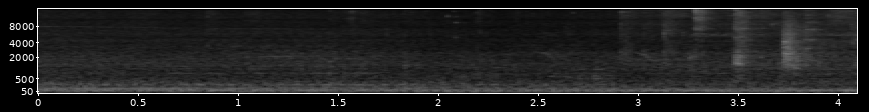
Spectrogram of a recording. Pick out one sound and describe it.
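Metal and rubble crash and scrape as an excavator tears down a building.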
